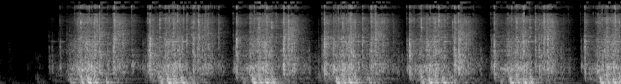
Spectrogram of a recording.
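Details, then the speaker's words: 1977 Johnson 9.9 outboard, sat for years, electric-start cranking during compression test of bottom cylinder: steady even bursts just under a second apart, no firing; reads about 100–101 psi. Normal cranking. "This one looks like a little bit higher. Uh about 100, almost on the money. Maybe 101ish."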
